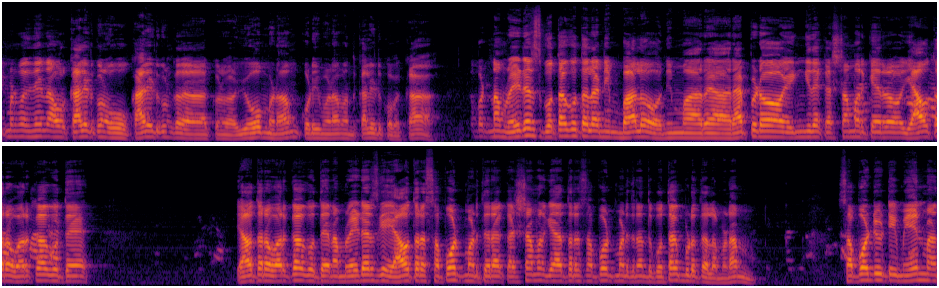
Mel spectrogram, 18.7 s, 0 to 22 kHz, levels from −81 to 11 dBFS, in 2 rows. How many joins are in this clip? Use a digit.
1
